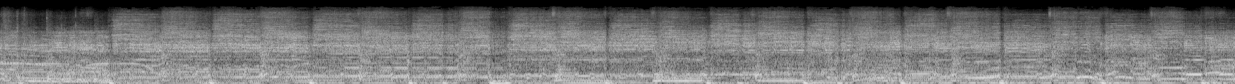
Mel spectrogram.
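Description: Live blues-rock band playing a loud, steady guitar-led passage, with electric guitar over a drum kit.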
